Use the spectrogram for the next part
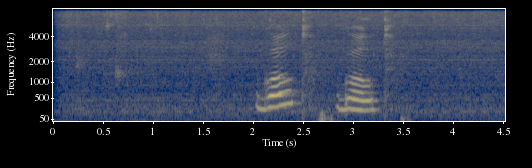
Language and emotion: Russian, neutral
